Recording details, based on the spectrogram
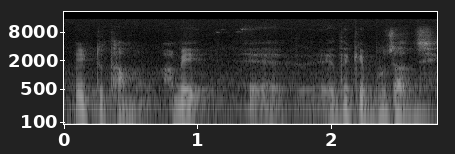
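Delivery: soft, gentle, calming delivery.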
